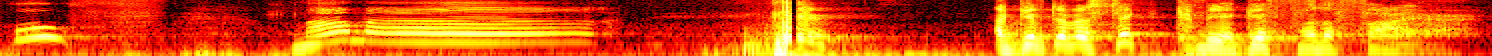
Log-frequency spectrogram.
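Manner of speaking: put-on high child voice; eager little boy. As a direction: offer it brightly to mama. Boy offers stick.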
